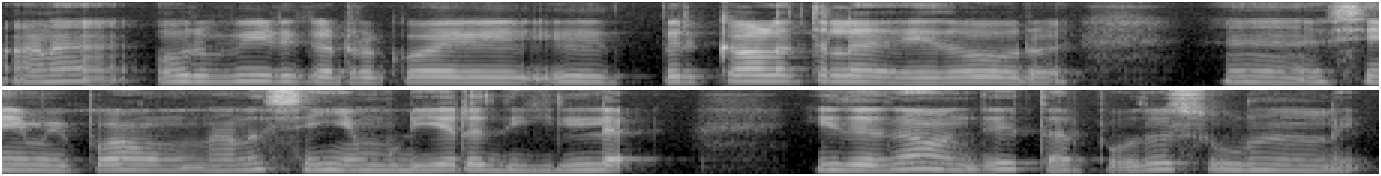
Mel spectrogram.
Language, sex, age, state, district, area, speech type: Tamil, female, 30-45, Tamil Nadu, Salem, urban, spontaneous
